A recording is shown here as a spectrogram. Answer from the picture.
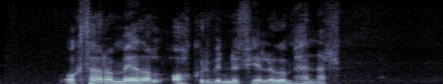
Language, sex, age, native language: Icelandic, male, 40-49, Icelandic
